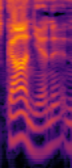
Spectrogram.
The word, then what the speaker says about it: Gagnon: It's Gagnon, not Gagnon, because it's G-A-G-N-O-N.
